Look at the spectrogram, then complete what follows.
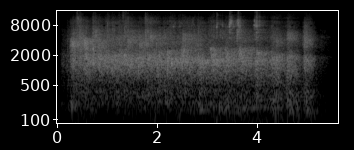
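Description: Audience applause, a dense and steady burst of many hands clapping together, sustained for about five seconds at an even level before tapering off at the end. No voices are heard.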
